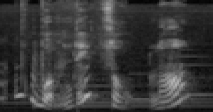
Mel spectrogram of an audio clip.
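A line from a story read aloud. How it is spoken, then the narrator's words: Grumbling mutter. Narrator (Chinese): 旺达一个劲儿的嘟囔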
